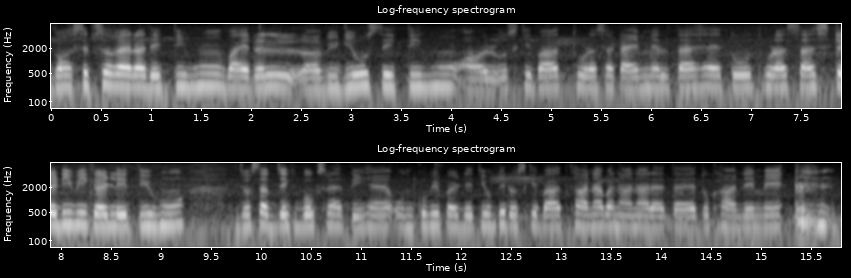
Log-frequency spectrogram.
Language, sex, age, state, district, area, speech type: Urdu, female, 30-45, Uttar Pradesh, Aligarh, rural, spontaneous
